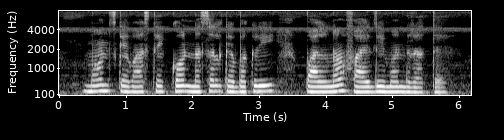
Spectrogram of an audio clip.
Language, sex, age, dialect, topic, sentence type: Maithili, female, 18-24, Angika, agriculture, question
